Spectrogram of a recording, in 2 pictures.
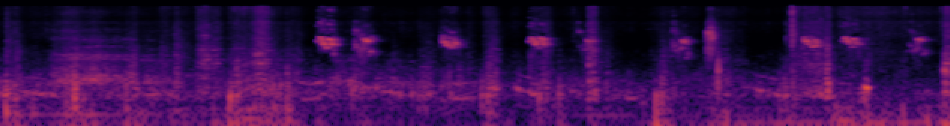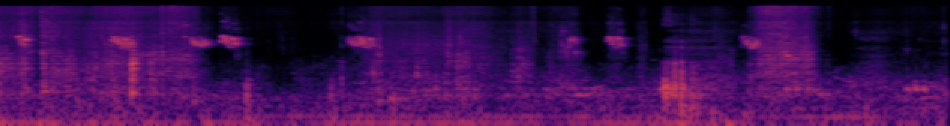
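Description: Birds chirping, many short high chirps scattered throughout, with wings flapping now and then.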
